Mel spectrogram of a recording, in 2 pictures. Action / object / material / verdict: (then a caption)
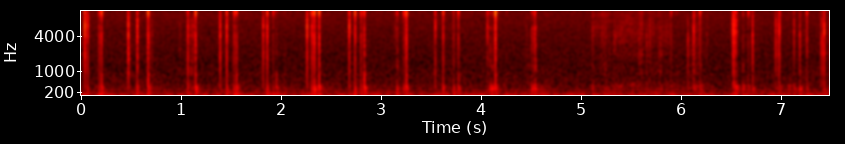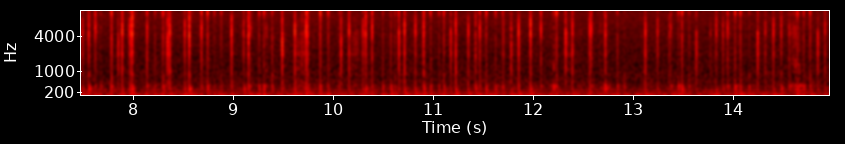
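scrape / hardcover book with glossy cover / cardboard / none. Long nails on both hands scratch the spine of a large hardcover book with a glossy cover. The result is quiet, dense, dry scratchy ticks with a bright, hissy edge over a faint low hum, easing briefly midway before picking back up.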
